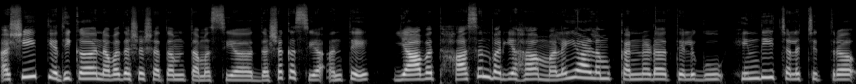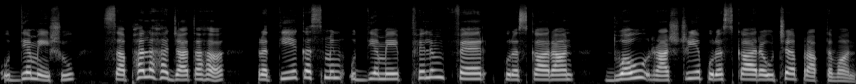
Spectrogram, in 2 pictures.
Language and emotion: Sanskrit, neutral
